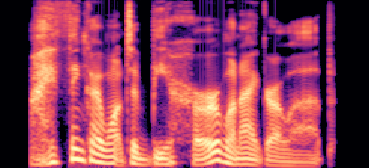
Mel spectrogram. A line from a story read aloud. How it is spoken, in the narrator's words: John said under his breath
